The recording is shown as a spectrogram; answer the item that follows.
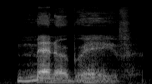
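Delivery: very quiet, deep, hushed superhero voice, done badly. Quoting a film scene, the speaker does a bad Batman voice. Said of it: "that was a bad Batman voice".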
